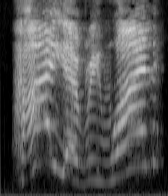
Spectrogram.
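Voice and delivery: high, loud burst of hello; exuberant greeting. A narrator's reading. Exclamation Point bursting into school, exuberant greeting. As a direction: burst in and greet the whole room. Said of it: "Exclamation Point burst forward".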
